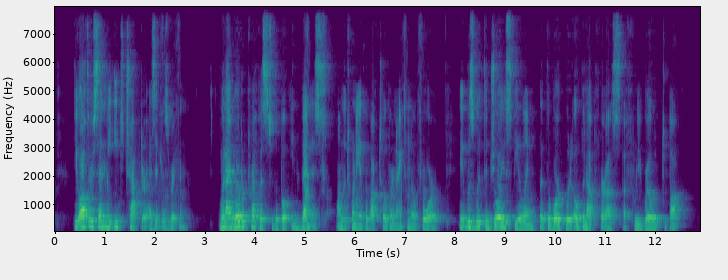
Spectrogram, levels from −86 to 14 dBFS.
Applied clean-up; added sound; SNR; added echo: neural separator model SepFormer DNS4.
